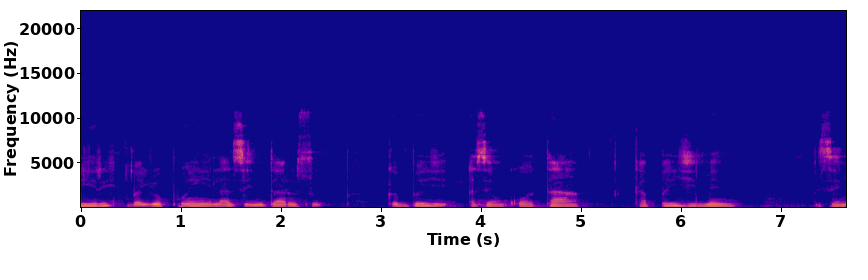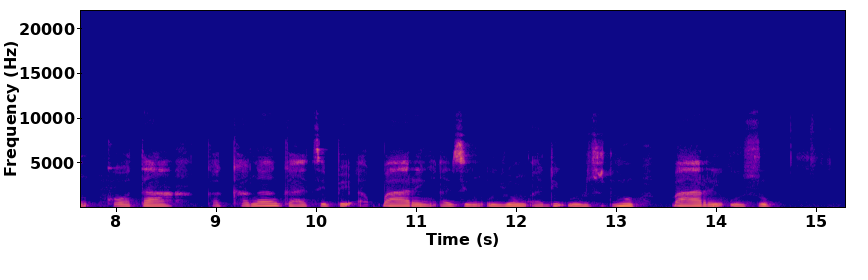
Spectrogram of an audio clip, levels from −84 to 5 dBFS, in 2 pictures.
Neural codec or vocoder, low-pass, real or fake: none; 10.8 kHz; real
